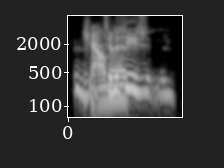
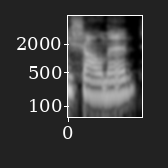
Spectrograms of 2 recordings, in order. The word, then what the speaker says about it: Chalamet: I can't pronounce Timothy Chalamet. Timothy Chalamet.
